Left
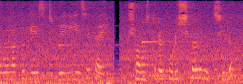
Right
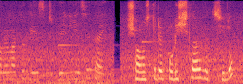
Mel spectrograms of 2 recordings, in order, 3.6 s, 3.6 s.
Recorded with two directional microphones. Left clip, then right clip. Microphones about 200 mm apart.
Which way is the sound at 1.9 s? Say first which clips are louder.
Right 8 dB; 35° right (ahead or behind).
